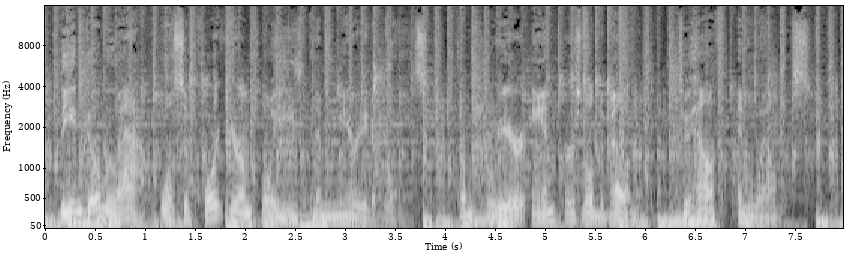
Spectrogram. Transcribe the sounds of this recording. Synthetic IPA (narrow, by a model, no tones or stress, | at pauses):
ðiɨ̃nɡoʊmuæp̚wɪlˠsəpʰɔɹt͡ʃə˞ɨ̃mpʰl̥ɔɪizɨ̰̃nɨmɪɹiɨɾʌvwḛɪz̥fɹʌ̃mkʰə˞ɪɹɨ̃npʰɜ˞sn̩l̩ˠdɨvɛlˠəp̚mə̃ntʰɨɦɛlˠθɨ̃nwɛ̰lˠnəs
